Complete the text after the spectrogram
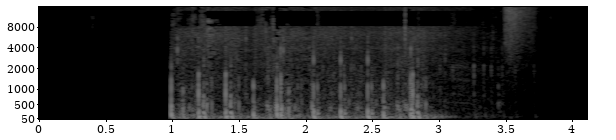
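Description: Wood is chopped with repeated knocks in a video game.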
